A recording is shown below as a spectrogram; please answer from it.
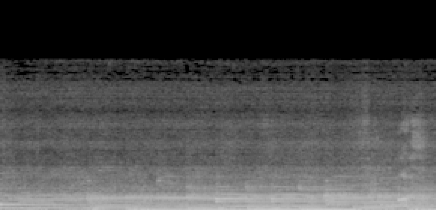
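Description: Live band playing an instrumental passage with no vocals: slow, sustained chords over a low held note that shifts about a second in.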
